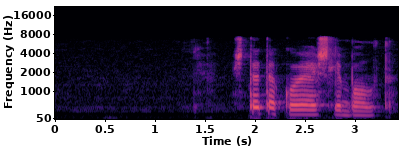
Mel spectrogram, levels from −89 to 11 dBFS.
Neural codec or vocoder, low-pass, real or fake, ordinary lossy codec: none; 7.2 kHz; real; none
